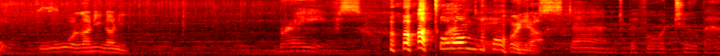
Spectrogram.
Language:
Japanese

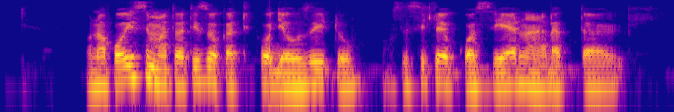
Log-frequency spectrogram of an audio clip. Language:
Swahili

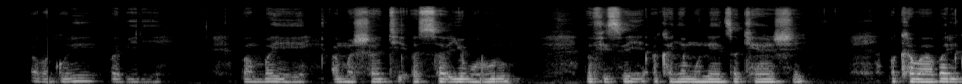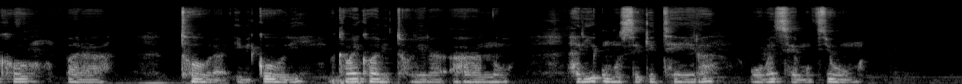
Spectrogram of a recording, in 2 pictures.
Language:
Rundi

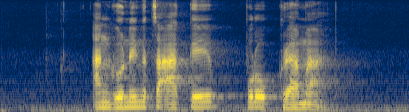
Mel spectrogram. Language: Javanese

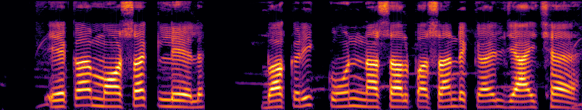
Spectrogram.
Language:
Maithili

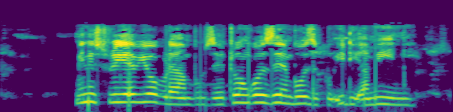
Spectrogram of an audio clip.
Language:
Ganda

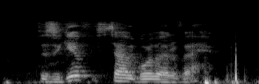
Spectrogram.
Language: Kabyle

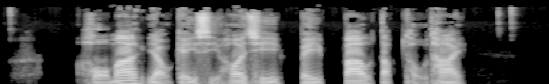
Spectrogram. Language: Cantonese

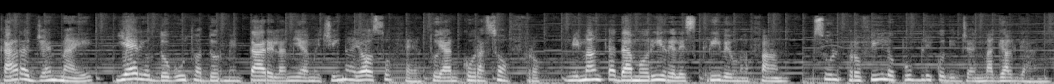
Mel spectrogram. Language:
Italian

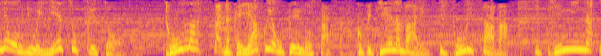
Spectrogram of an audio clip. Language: Swahili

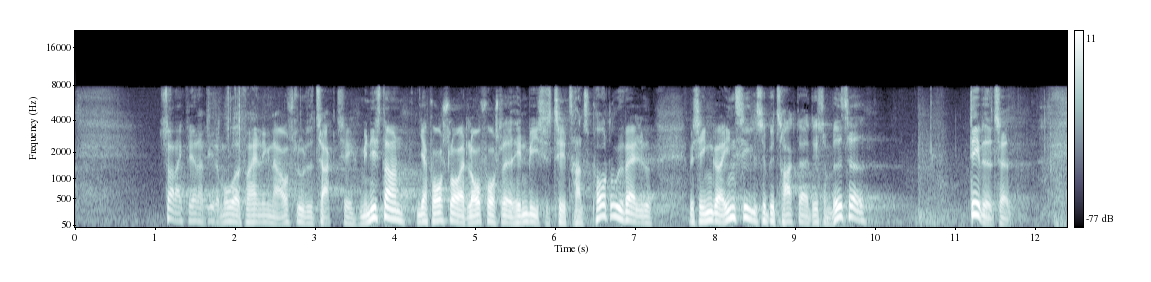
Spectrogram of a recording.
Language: Danish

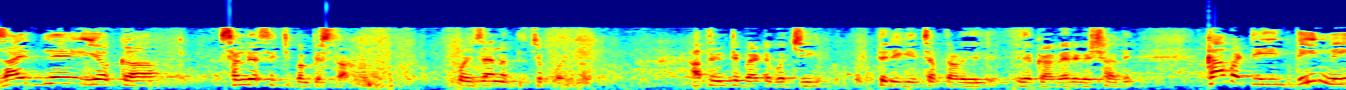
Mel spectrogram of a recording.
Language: Telugu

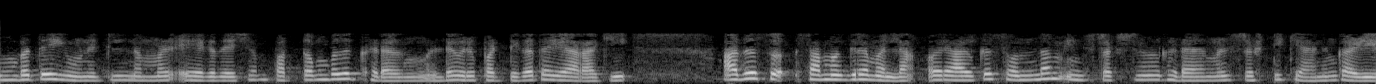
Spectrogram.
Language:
Malayalam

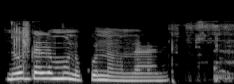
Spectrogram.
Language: Dagbani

